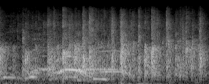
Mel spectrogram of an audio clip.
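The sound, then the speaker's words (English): A brief burst of audience applause greets a guest at a live talk at a London restaurant: many hands clapping together, with a voice speaking over it. “A big hand of applause.”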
